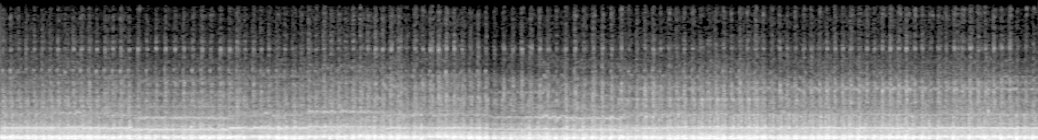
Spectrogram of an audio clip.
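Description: An embroidery machine stitches with a fast, steady, rattling hum.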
